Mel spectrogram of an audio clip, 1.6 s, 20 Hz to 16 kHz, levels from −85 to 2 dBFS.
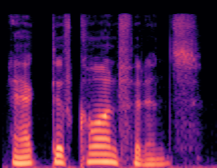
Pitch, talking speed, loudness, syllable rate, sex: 135 Hz, 110 wpm, -17 LUFS, 4.3 syllables/s, male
